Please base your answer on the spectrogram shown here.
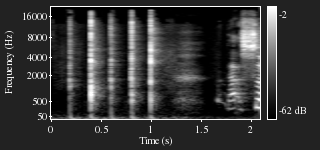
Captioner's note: hands clapping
